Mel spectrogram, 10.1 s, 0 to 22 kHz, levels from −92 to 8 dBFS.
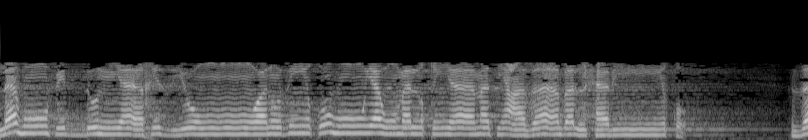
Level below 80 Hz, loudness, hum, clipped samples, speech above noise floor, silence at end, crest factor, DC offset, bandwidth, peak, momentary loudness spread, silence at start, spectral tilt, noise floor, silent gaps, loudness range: -62 dBFS; -22 LUFS; none; under 0.1%; 35 dB; 0 s; 16 dB; under 0.1%; 3.6 kHz; -6 dBFS; 8 LU; 0 s; -10.5 dB/octave; -56 dBFS; none; 3 LU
